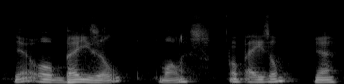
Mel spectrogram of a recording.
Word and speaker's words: Basil: or Basil. Yeah, Basil? I believe it's the American pronunciation. Basil. Yeah. Basil to us over here.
